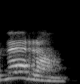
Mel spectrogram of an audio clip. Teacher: na palavra verão, rão é a sílaba tônica e vé é átona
